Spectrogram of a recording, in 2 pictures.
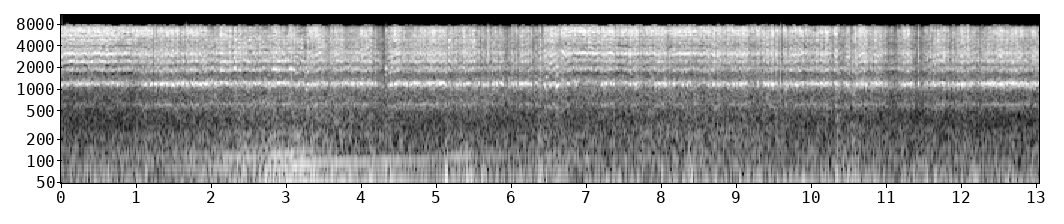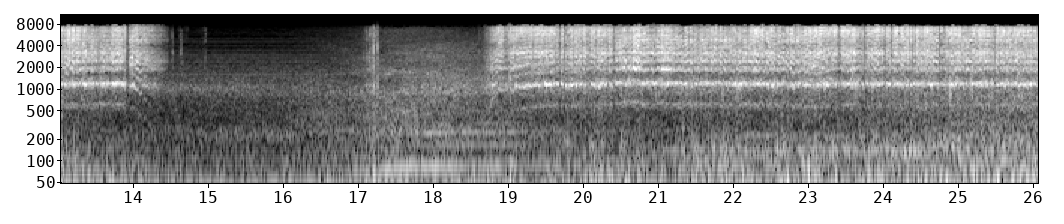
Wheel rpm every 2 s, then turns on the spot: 160, 160, 160, 160, 160, 160, 160, 50, 0, 50, 160, 160, 160.
14-16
